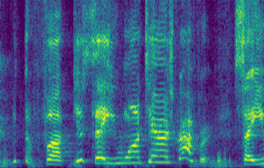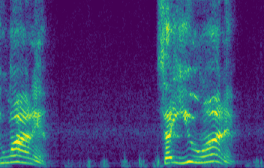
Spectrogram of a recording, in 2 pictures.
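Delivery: high, exasperated pleading at a fighter who won't commit; exasperated outburst. Retold or imitated. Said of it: "And I'm like".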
